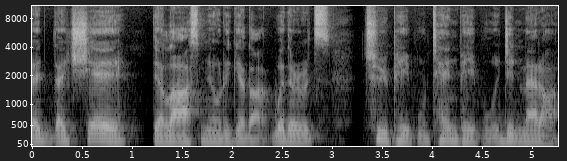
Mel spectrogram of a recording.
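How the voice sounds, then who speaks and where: Speaking with an Australian accent at a moderate pace, a man has a medium pitch, ordinary pitch variation, and a dark, mellow tone. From Melbourne northern suburbs, Australia (born Philippines, arrived age four). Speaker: professional boxer. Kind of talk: interview, personal story. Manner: casual, many fillers and repetitions.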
